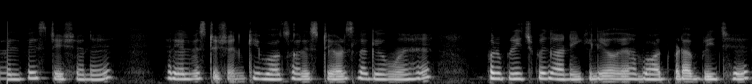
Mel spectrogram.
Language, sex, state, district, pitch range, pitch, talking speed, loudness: Hindi, female, Uttar Pradesh, Hamirpur, 235-265 Hz, 245 Hz, 205 wpm, -21 LUFS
